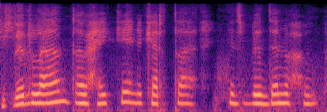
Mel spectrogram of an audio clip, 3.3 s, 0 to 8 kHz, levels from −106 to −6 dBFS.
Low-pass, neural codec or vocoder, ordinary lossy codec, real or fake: 7.2 kHz; codec, 16 kHz in and 24 kHz out, 0.6 kbps, FocalCodec, streaming, 4096 codes; none; fake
